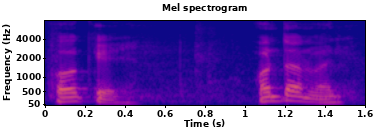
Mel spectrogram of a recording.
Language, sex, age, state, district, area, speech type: Telugu, male, 60+, Andhra Pradesh, Krishna, rural, spontaneous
